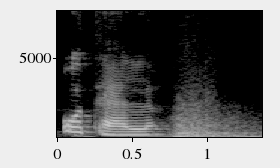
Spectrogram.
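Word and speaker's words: hotel: AA is always silent so we never pronounce it like we do in English even in foreign words like otel I really want to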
